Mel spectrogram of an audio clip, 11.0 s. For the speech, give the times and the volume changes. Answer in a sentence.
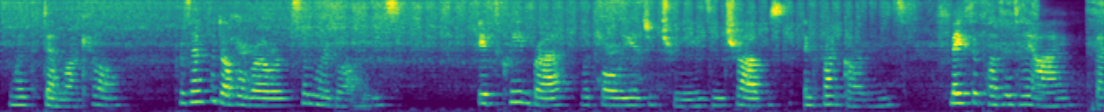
The speech can be heard from 0.0 to 11.0 s, at a steady volume.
